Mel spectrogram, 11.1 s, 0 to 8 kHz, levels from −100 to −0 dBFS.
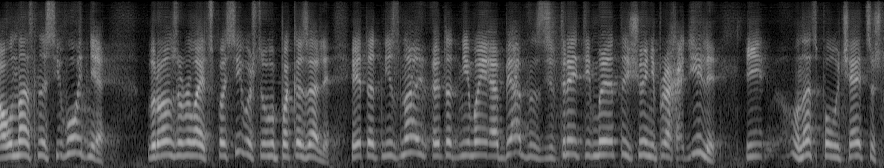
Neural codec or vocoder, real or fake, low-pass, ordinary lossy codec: codec, 16 kHz, 0.7 kbps, FocalCodec; fake; none; none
